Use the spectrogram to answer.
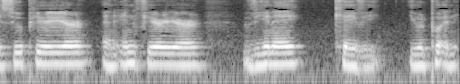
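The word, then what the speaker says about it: venae cavae: A's it'd be v-e-n-a-e-n-c-a-v-a-e anytime you see that a and the e at the end it's a plural and you just don't pronounce that a so you go straight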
